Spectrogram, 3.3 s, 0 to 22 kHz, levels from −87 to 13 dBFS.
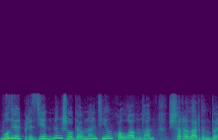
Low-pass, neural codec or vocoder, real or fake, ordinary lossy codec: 7.2 kHz; codec, 16 kHz in and 24 kHz out, 0.6 kbps, FocalCodec, streaming, 4096 codes; fake; none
